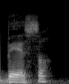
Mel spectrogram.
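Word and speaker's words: beeso: Og så uttaler de ikke P, de sier B, så de sier beso.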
